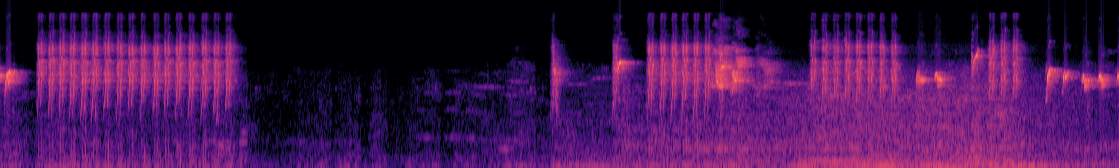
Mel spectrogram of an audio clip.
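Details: Sunbird song used as a lure to prompt other birds to sing: fast buzzy high-pitched rattling trills, a two-second pause, then bursts of chattering trills mixed with thin whistled chirps, with a faint low hum beneath.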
